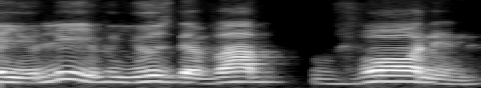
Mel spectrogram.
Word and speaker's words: wohnen: To talk about where you live, use the verb wohnen. Remember, I told you W is V. Wohnen.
